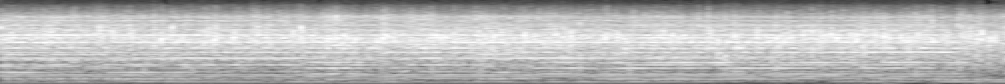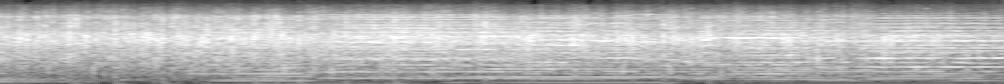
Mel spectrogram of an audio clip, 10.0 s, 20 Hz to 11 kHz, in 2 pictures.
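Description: Studio orchestra playing sustained closing music on a 1938 radio broadcast recording, with a studio audience applauding over it; the applause grows louder about halfway through.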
